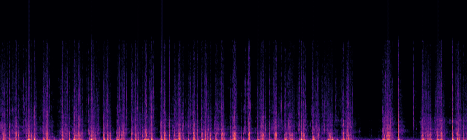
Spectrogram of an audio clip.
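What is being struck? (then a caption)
Small paperboard box. A small paperboard ankle support box is tapped rapidly on its side and face with fingertips, then turned over in the hands. The taps are dull, hollow and low, with short thumps and little brightness. A brief quiet gap near seven seconds is followed by more scattered taps and handling.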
